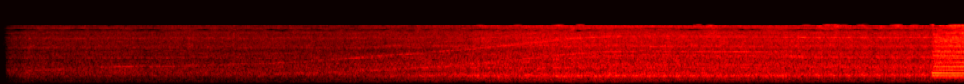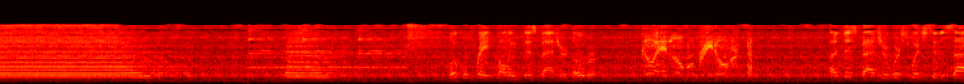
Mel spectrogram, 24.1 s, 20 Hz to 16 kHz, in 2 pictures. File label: GP30, trains; CP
